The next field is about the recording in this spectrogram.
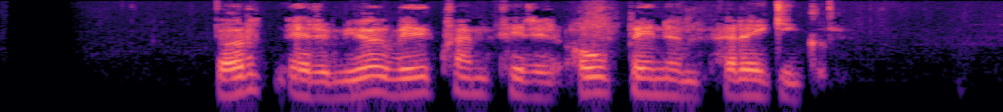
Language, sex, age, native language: Icelandic, male, 40-49, Icelandic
